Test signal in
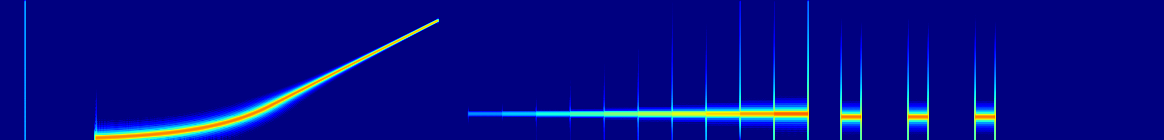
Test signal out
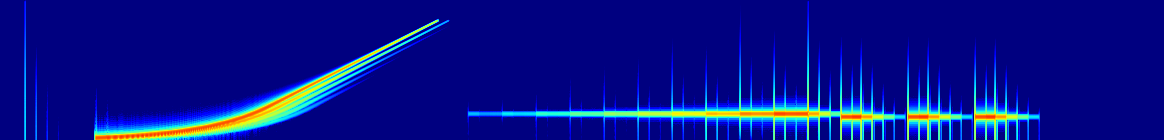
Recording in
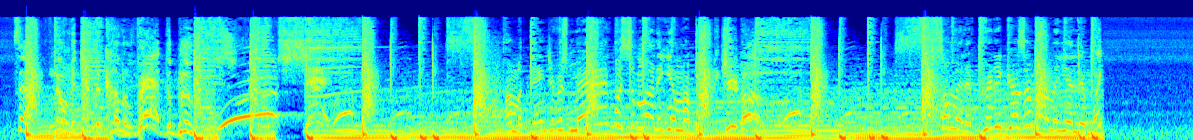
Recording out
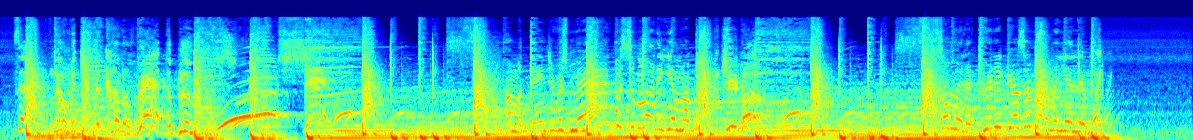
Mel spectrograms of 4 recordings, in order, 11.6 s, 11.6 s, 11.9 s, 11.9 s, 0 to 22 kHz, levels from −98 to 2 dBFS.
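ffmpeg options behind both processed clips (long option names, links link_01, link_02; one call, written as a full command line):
ffmpeg -i in.wav -filter_complex "[0:a]lowpass=frequency=1600:poles=1,asplit=2[link_01][link_02];[link_02]adelay=110,lowpass=frequency=900:poles=1,volume=-7.5dB,asplit=2[link_03][link_04];[link_04]adelay=110,lowpass=frequency=900:poles=1,volume=0.29,asplit=2[link_05][link_06];[link_06]adelay=110,lowpass=frequency=900:poles=1,volume=0.29,asplit=2[link_07][link_08];[link_08]adelay=110,lowpass=frequency=900:poles=1,volume=0.29[link_09];[link_01][link_03][link_05][link_07][link_09]amix=inputs=5:normalize=0,volume=5.5dB" out.wav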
